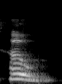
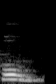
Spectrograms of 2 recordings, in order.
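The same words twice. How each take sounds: First: The vowel glides from one sound to another. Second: The vowel is one steady pure sound. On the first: The speaker calls it right. "it's home" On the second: The speaker calls it wrong. "It's not home"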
